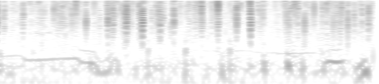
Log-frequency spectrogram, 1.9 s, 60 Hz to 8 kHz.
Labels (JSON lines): {"label": "biophony, cascading saw", "recorder": "SoundTrap 600 or HydroMoth"}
